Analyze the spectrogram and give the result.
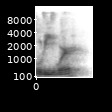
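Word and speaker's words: Liewer: it's and my last name is spelled l-i-e-w-e-r and it's pronounced Lee were and where are you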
